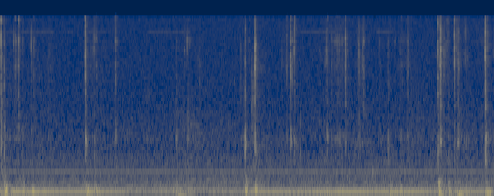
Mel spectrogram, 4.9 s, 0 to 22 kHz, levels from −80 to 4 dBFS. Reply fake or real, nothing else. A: real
